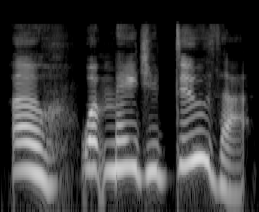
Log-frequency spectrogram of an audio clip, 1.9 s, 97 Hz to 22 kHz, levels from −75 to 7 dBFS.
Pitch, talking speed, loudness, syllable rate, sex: 270 Hz, 185 wpm, -17 LUFS, 3.6 syllables/s, female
